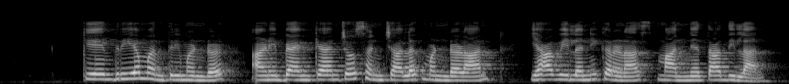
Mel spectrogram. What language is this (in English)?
Marathi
